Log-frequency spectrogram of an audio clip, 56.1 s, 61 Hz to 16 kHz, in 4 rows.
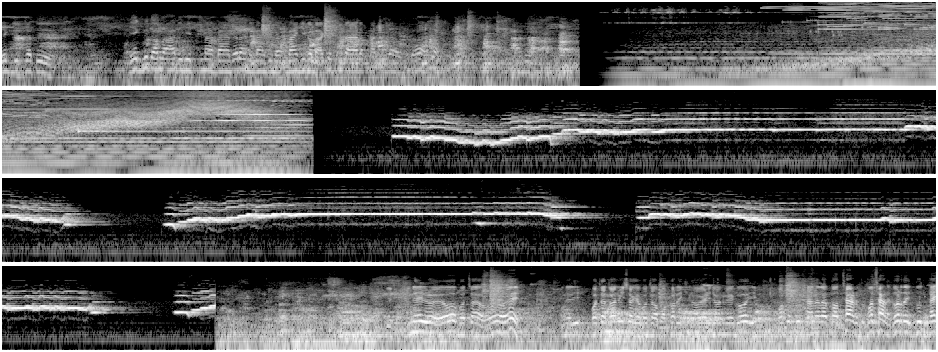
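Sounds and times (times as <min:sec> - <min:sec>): solo flute melody: 0:19.9 - 0:29.6, 0:30.4 - 0:45.3.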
